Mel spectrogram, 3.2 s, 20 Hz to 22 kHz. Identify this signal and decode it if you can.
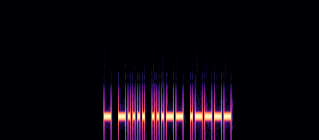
Morse code, heard as a keyed tone, about 50 wpm, 700 Hz. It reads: T631
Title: Numbers - Contest Style - 4-Digit 50wpm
